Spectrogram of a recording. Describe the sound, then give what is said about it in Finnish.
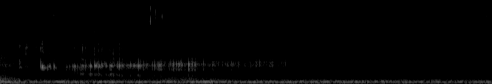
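Sparkling wine is topped up into a person's glass, a steady low gurgle with a rising tone and fizzy, crackling bubbles over about five seconds, no talking. “Ja mä voisin nyt hieman laittaa lisää tätä kuohuviiniä sinne sun lasiin.”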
